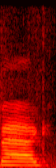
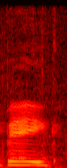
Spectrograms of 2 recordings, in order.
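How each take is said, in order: First: The word is said in a plain accent. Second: The word is said in a New York accent. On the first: "instead of bag" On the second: "the New York one ... they say bag"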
